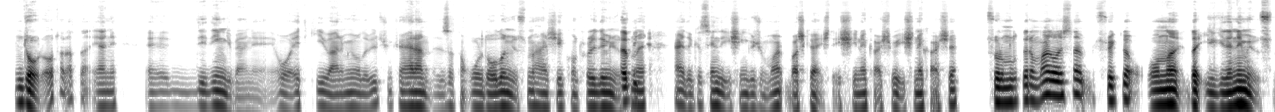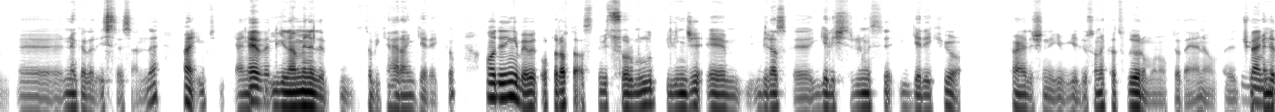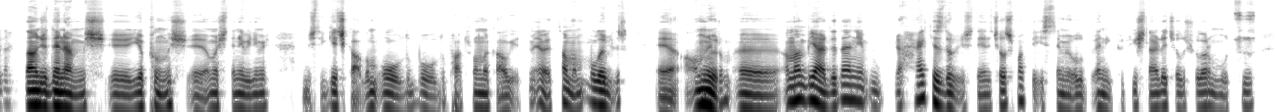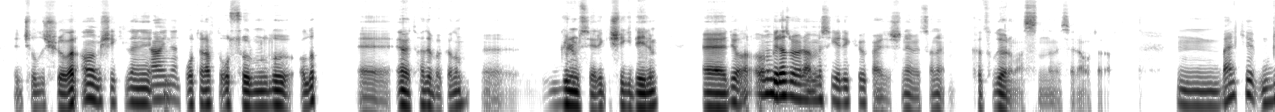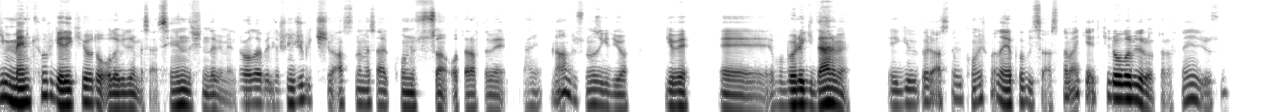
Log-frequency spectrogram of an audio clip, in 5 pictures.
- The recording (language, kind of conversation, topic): Turkish, advice, Aile içi maddi destek beklentileri yüzünden neden gerilim yaşıyorsunuz?
- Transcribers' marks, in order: unintelligible speech; tapping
